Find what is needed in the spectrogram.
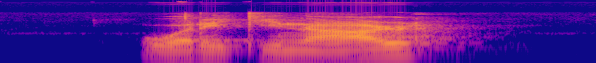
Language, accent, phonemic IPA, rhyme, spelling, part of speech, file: German, Austria, /oʁiɡiˈnaːl/, -aːl, Original, noun, De-at-Original.ogg
- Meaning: 1. original 2. a unique and interesting individual: character; original (one who is charismatic and funny, especially in a way considered typical of a region or a social group)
